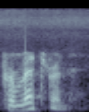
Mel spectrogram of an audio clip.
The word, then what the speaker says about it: permethrin: People think of spraying their pants and shoes with the permethrin. Is it? Am I saying it right? – Permethrin, yeah. – Yeah, permethrin.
